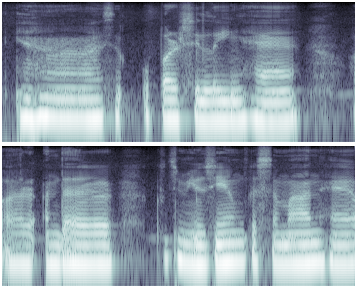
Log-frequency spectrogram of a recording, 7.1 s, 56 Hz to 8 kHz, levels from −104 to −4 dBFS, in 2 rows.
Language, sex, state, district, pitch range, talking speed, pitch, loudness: Hindi, male, Jharkhand, Sahebganj, 120-130 Hz, 95 wpm, 125 Hz, -14 LUFS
